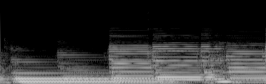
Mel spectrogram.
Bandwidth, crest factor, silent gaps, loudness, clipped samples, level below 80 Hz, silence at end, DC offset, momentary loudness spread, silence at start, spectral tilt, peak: 4.1 kHz; 10 dB; none; -19 LUFS; under 0.1%; -30 dBFS; 0 s; under 0.1%; 3 LU; 0 s; -11.5 dB/octave; -8 dBFS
